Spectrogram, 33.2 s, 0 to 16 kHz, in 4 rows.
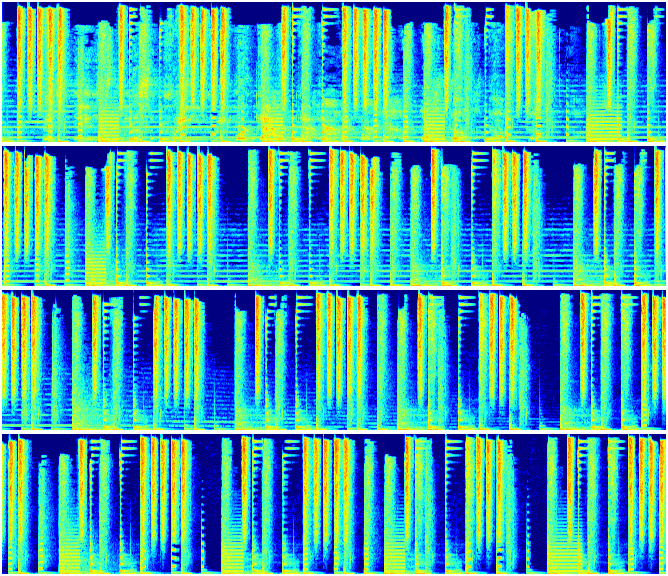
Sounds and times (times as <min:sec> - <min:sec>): Music: 0:00.0 - 0:33.2.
